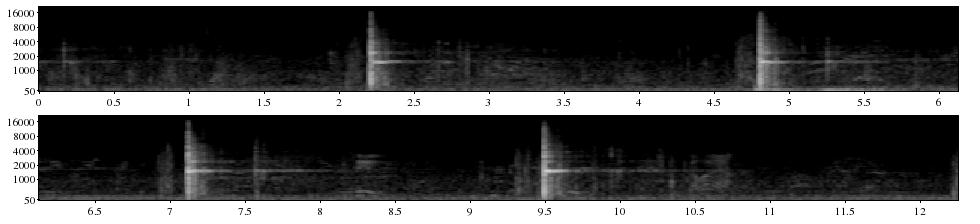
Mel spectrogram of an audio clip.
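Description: Youth baseball player's metal bat hitting pitched balls four times, about every two and a half seconds. Each contact is a sharp crack with a brief metallic ring.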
